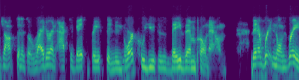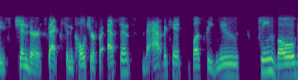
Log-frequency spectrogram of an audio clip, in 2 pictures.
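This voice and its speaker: A man's voice: mid-range voice, dry recording, phone-quality sound. Young man moderating over thin call audio. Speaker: event moderator. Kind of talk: hosting an online event, semi-formal introduction. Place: indoors, online video meeting, close dry sound.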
